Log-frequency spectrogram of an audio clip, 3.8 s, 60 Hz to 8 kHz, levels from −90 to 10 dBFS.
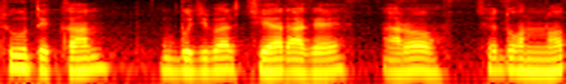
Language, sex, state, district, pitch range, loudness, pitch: Chakma, male, Tripura, West Tripura, 130-140 Hz, -18 LUFS, 135 Hz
